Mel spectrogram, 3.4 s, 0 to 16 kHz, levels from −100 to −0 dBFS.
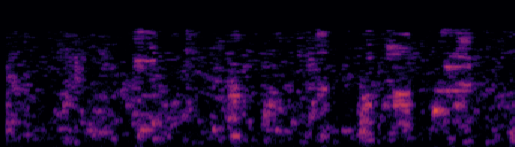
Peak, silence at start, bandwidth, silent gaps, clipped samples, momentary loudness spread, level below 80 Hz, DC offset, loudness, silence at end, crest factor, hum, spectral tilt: -36 dBFS; 0.05 s; 7.6 kHz; none; under 0.1%; 15 LU; under -90 dBFS; under 0.1%; -55 LUFS; 0 s; 20 dB; none; 1 dB/octave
